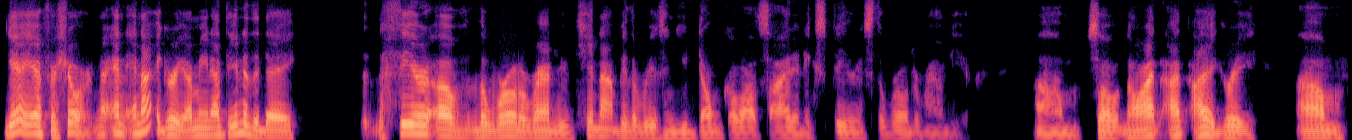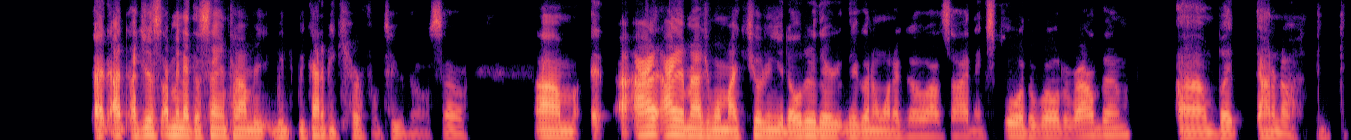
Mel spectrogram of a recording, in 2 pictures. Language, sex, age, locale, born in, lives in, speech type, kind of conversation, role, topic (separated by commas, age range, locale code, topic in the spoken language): English, male, 40-44, en-US, United States, United States, conversation, unstructured, none, Which parks, trails, or quiet outdoor spots help you recharge, and what makes them special to you?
